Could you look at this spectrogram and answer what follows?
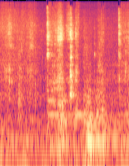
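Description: Spice paste loosened with water is stirred and fried in a pan for a light chicken curry. Quiet scraping strokes come in short bursts over a faint sizzle, with no voices.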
